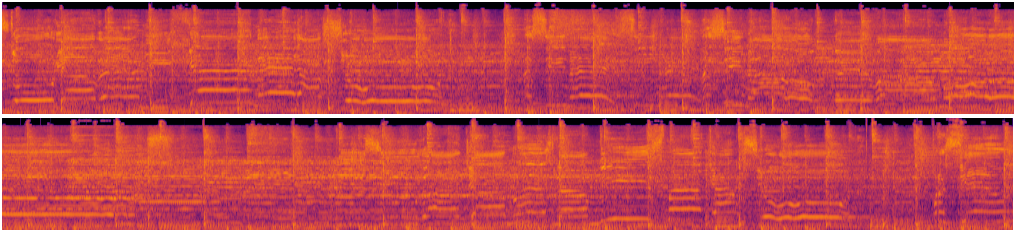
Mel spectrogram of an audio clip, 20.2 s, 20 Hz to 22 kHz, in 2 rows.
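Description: The original 1989 version of a song by a Bogotá rock band: a full rock band plays at a steady, loud level throughout, with driving drums, bass and guitars under a sung melody, filling the whole twenty seconds without a break.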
